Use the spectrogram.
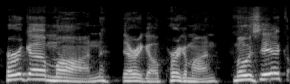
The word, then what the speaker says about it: Pergamon: Let me let me pronounce this correctly. Pergamon.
